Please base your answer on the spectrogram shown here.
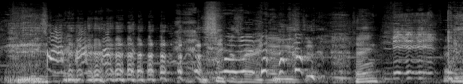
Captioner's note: group laughing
